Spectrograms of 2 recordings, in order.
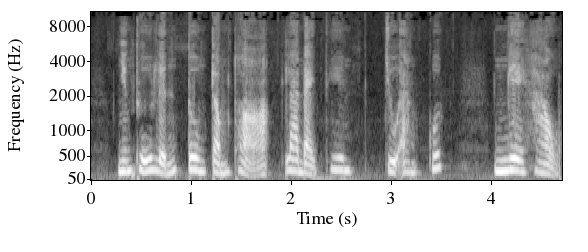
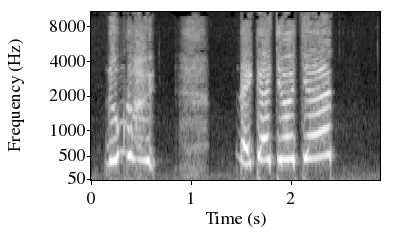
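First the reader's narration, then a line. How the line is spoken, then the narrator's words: Woman's excited cry. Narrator (Vietnamese): nàng la lên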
